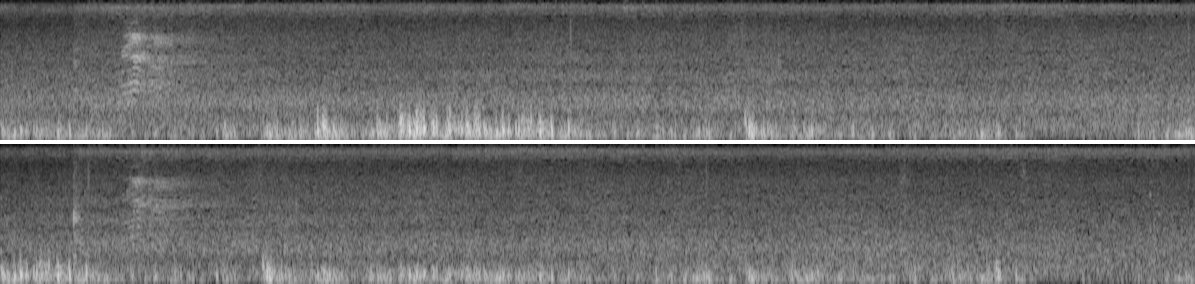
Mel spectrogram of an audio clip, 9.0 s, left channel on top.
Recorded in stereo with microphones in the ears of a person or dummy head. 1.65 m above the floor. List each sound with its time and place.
0.9 s a cat meowing: 40° left (ahead or behind), 3.5 m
